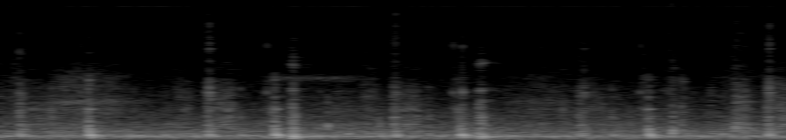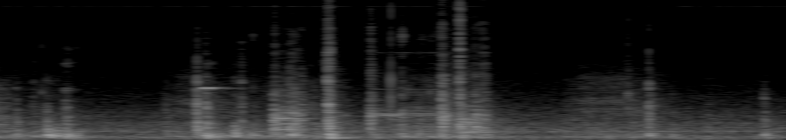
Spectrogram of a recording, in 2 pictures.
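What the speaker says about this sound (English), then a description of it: "I'm just going to finish that with a lock stitch." A domestic sewing machine stitching quilt fabric, finishing with a lock stitch: rapid, irregular mechanical clicking and whirring bursts in quick succession, close and fairly quiet, with no talk.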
